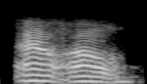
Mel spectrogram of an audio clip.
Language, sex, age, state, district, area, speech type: Bodo, female, 45-60, Assam, Kokrajhar, rural, conversation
